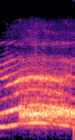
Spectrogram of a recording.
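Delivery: high imitated cry; mock disgusted yell. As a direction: yelp as the smell hits. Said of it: "I'm like".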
